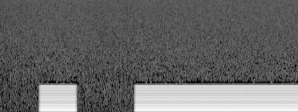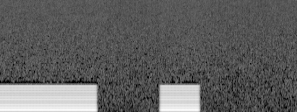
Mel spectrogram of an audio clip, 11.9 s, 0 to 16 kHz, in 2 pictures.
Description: Ship horn signal, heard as a ship's horn, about 80 Hz. 1 short, 1 long, 1 short. At sea: a vessel at anchor warns of its position.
